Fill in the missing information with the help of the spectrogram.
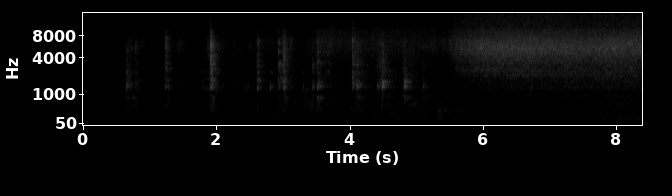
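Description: A wooden spoon clicking and knocking against a stainless tray and a frying pan, then from about five and a half seconds a steady sizzle as ground pork goes into the hot oil with the garlic and onion.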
